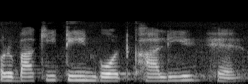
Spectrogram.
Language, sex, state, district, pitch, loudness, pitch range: Hindi, female, Arunachal Pradesh, Papum Pare, 180 Hz, -17 LUFS, 165-195 Hz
